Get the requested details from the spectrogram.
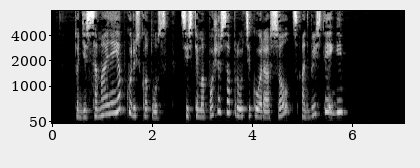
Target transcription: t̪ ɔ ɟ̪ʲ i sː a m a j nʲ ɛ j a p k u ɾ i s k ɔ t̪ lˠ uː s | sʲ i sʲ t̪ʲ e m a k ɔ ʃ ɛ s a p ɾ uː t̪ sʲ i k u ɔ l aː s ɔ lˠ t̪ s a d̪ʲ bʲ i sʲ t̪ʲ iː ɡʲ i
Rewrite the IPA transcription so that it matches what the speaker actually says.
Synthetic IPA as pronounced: t̪ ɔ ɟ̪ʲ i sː a m a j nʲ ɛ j a p k u ɾ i s k ɔ t̪ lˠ u s | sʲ i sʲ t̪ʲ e m a p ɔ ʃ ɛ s a p ɾ uː t̪ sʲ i k u ɔ ɾ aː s ɔ lˠ t̪ s a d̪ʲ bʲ i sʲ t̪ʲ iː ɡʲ i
